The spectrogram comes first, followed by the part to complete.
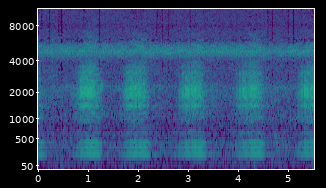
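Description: An American bullfrog gives deep, pulsing 'jug-o-rum' notes, about one each second, like a throbbing foghorn.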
